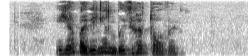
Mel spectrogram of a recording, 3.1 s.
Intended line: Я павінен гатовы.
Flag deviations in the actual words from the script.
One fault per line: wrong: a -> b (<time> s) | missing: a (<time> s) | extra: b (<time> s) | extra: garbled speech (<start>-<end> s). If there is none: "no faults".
extra: быць (1.5 s)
